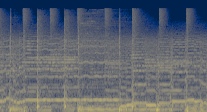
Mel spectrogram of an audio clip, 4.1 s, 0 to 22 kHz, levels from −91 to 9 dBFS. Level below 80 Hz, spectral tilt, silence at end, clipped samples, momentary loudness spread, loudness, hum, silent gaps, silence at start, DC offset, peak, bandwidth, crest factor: -32 dBFS; -5.5 dB/octave; 0 s; under 0.1%; 2 LU; -22 LUFS; none; none; 0 s; under 0.1%; -4 dBFS; 16.5 kHz; 18 dB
